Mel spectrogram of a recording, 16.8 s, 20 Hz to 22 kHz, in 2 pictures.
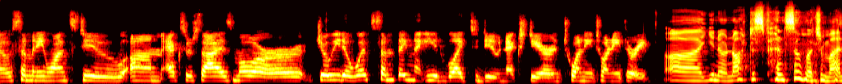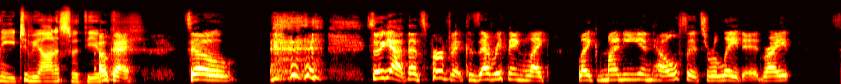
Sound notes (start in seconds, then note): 10.8 laughs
